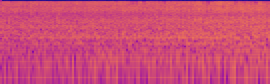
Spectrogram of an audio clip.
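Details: Toyota Camry that knocked the starter first and would not start, now idling steadily with no knocks or stumbles and a smooth engine hum. Normal idle.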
